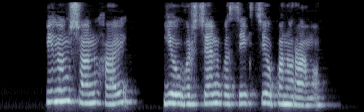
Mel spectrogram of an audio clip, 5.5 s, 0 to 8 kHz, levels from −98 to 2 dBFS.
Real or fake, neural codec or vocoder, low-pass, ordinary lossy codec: fake; codec, 16 kHz, 16 kbps, FunCodec, trained on LibriTTS, 50 frames a second; 7.2 kHz; MP3, 48 kbps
